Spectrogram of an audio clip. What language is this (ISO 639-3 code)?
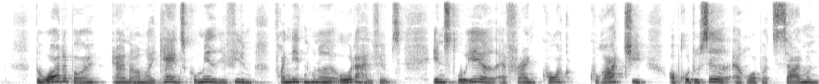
dan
